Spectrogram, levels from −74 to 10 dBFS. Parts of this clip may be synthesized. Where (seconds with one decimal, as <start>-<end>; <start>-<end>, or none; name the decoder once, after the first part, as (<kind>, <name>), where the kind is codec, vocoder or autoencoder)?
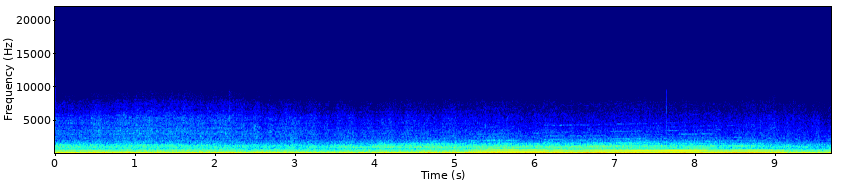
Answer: none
